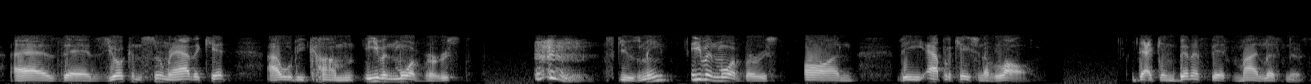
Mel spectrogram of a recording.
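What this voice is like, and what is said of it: Choked-up, emotional voice. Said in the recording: “Were you about to cry? ... I got choked up.”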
